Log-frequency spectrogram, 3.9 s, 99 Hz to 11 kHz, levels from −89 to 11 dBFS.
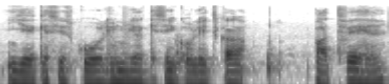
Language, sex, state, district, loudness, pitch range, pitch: Hindi, male, Delhi, New Delhi, -19 LUFS, 105-110 Hz, 105 Hz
